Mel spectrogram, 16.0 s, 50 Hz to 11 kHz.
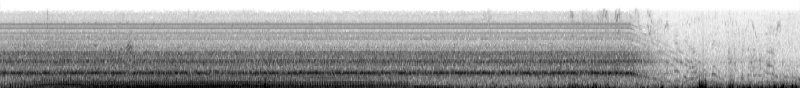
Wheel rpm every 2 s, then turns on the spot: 0, 0, 0, 0, 0, 0, 0, 0.
none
